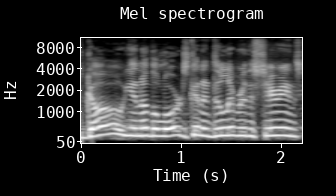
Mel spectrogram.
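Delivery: ordinary delivery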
